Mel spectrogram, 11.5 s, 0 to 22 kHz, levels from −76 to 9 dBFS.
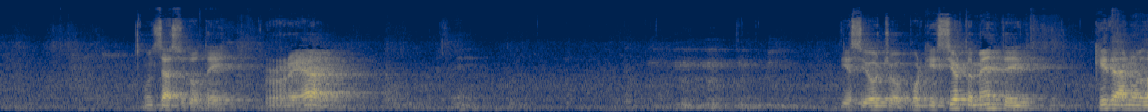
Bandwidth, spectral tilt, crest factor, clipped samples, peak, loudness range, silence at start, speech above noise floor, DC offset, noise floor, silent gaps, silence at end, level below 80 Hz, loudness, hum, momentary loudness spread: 17 kHz; -3.5 dB/octave; 22 dB; under 0.1%; -2 dBFS; 19 LU; 0 s; 25 dB; under 0.1%; -45 dBFS; none; 0 s; -74 dBFS; -20 LUFS; none; 26 LU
